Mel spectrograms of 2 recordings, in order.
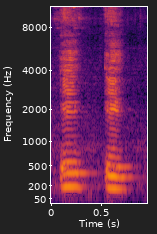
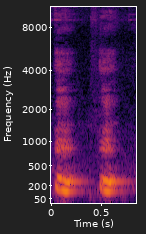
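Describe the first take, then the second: First: A high tone followed by a mid tone. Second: Both syllables are on a low tone. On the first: "high middle" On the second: "low low"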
